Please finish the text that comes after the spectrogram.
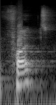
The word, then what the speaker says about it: foot: So في O double O words ولكن pronounced اللي هو زي food لكن foot. Alright, it's short vowel which is foot, good, look, book, swoosh and swoosh and stood.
